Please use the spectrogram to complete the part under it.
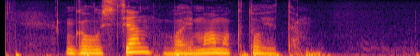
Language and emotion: Russian, neutral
